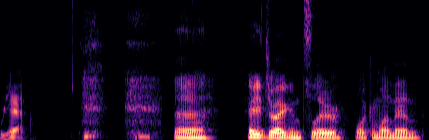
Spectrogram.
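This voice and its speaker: Calm, lowered voice of a man. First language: Portuguese. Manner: deliberately lowered, calm delivery; rambling, with many fillers and laughs. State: dry throat. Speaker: game developer VTuber streamer host. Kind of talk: casual livestream chat with viewers.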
